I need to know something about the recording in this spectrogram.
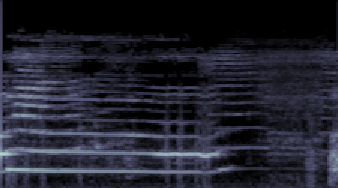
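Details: A female Alaskan Malamute howls, apparently missing her mother: one long, steady, level tonal note with stacked harmonics, held about three seconds before sliding up and fading, then a brief noisy sound at the end.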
